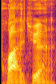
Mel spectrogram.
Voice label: "hua4 juan3", Chinese

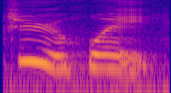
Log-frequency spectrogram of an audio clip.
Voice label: "zhi4 hui4", Chinese

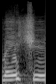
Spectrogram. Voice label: "wei2chi2", Chinese

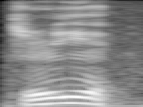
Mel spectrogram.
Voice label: "zhi2ye4", Chinese

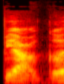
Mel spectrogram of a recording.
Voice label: "biao3ge2", Chinese

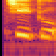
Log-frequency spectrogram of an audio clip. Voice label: "ji4 zhu4", Chinese

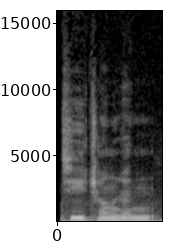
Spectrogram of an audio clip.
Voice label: "ji4 cheng2 ren2", Chinese

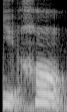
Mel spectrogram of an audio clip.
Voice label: "yi3hou4", Chinese

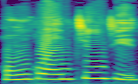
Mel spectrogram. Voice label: "hong2 guan1 jing1 ji4", Chinese

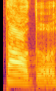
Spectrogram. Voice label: "dao4 de2", Chinese

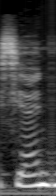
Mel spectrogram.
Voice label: "xian2", Chinese

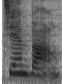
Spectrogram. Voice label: "jian1 bang3", Chinese

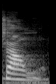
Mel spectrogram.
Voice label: "shang4wu3", Chinese

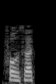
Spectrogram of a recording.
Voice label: "fou3 ze2", Chinese

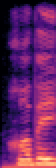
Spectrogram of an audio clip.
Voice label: "he2bei3", Chinese

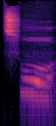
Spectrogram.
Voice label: "cuo4", Chinese

